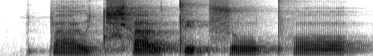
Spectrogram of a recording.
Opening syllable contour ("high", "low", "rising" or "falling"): high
